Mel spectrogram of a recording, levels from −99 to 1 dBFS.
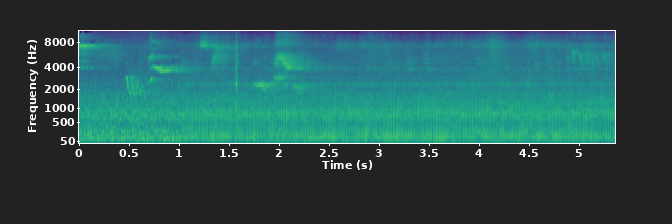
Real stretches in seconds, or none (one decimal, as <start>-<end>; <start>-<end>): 0.0-1.0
